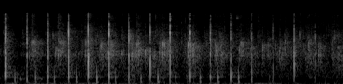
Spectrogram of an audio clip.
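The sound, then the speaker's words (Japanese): A church audience at Nagasaki Church breaks into applause to welcome a pastor's visiting parents: many hands clapping in a brisk, dense patter of sharp claps that holds steady for a few seconds, with no voices over it. “前の方にいらっしゃいますけれども、あの皆さん、あの大歓迎の拍手をしていただきたいと。”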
